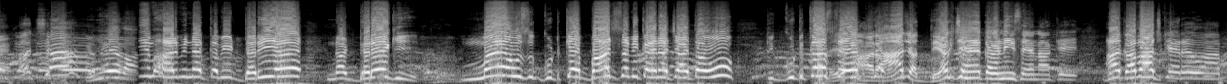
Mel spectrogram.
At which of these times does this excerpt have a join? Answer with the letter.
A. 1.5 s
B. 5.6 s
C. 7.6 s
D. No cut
A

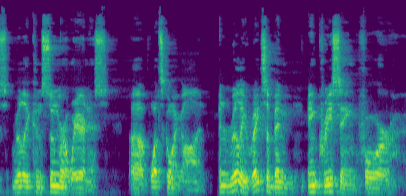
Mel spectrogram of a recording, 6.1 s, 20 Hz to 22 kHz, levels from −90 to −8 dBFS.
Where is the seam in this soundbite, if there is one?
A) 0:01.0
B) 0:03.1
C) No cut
B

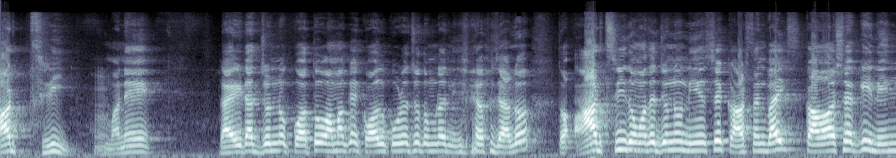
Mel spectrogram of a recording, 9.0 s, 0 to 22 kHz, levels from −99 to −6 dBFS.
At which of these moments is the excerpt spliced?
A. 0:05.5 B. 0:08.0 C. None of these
B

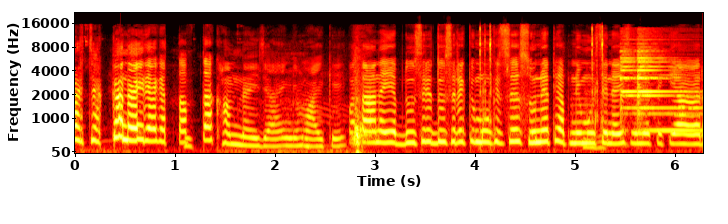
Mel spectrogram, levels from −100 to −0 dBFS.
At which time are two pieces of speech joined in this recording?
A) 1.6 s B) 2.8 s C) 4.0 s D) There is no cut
B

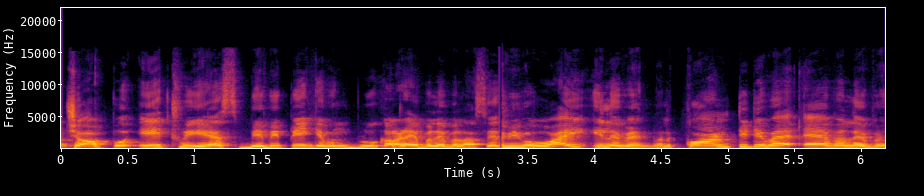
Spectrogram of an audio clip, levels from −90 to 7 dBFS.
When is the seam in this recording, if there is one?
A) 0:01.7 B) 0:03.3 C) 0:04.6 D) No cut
B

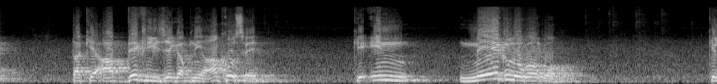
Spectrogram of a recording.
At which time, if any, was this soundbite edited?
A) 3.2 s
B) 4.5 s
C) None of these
C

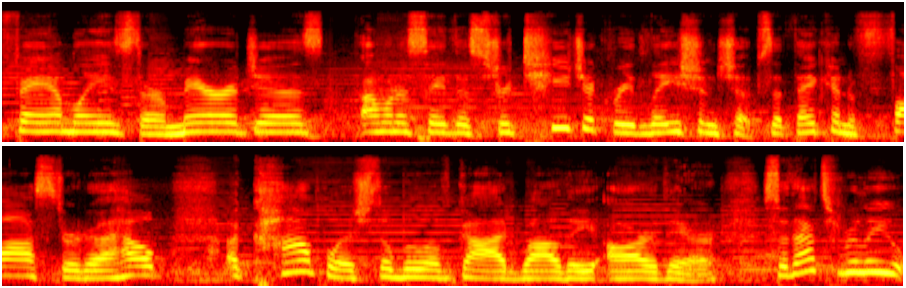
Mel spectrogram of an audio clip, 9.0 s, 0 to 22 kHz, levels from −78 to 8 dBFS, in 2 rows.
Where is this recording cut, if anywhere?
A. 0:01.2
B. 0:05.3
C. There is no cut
C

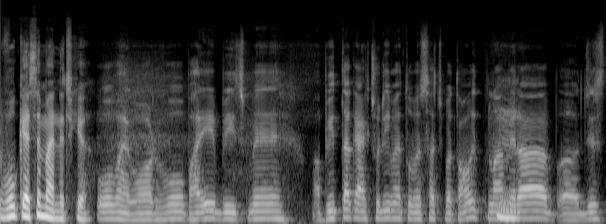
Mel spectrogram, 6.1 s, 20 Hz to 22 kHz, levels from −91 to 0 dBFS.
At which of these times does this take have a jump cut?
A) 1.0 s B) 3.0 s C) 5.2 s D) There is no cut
A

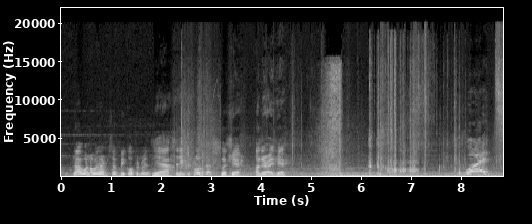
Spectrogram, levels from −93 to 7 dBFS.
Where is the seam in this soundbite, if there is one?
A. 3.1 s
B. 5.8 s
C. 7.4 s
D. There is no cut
A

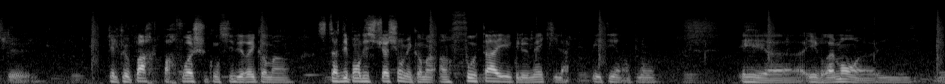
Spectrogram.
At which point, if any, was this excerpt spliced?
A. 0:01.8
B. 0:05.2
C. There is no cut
B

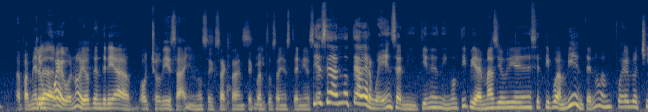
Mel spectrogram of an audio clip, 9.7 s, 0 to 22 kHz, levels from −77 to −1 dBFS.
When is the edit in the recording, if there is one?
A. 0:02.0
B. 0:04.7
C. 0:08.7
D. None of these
B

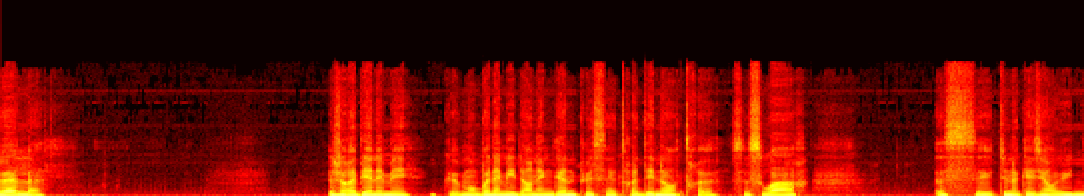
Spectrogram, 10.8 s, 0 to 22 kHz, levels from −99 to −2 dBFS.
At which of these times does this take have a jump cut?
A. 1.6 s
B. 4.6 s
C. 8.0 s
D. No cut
B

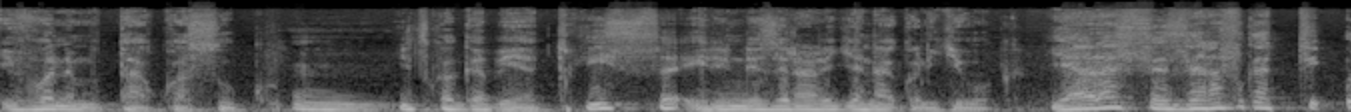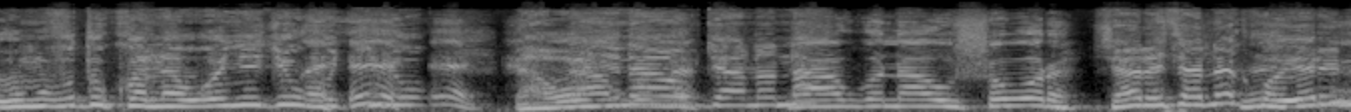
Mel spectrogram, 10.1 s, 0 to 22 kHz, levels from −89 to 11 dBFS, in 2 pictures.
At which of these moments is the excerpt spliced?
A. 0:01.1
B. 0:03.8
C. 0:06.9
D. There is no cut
B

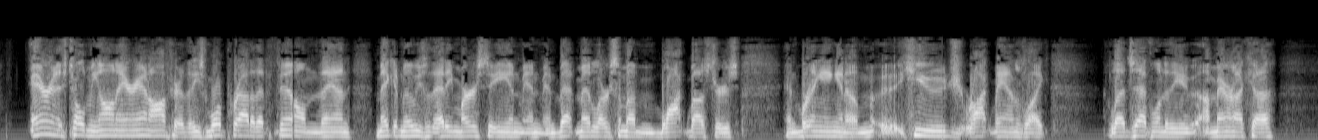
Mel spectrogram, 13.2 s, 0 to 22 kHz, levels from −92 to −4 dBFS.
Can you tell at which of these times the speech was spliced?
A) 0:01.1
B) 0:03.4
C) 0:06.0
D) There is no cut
D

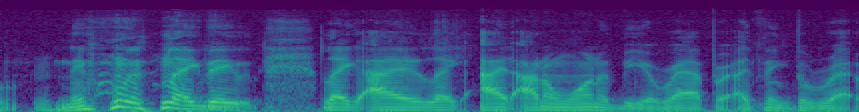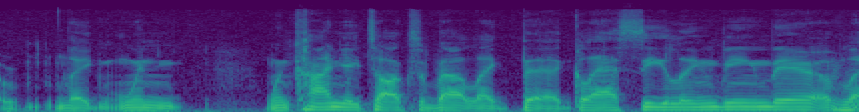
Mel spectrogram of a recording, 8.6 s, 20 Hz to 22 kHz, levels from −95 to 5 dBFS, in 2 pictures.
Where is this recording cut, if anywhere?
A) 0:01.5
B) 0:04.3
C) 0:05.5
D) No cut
D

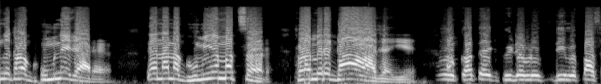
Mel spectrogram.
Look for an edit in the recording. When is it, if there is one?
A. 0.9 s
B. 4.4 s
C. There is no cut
B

